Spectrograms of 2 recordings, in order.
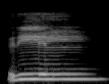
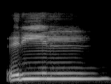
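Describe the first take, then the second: No difference in how they are said.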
